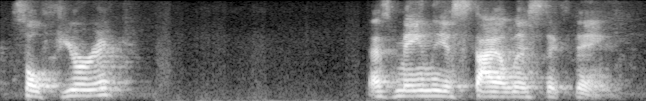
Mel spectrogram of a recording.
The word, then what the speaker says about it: sulfuric: Instead of sulfic acid or phosphic acid, we added that UR, that OR in there. Phosphoric, sulfuric.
